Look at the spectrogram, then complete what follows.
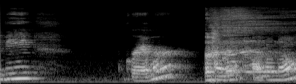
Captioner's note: laughing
